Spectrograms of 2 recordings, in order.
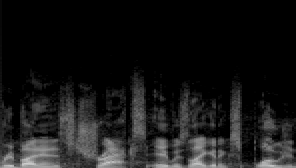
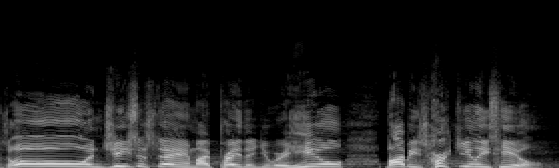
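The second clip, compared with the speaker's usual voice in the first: high, loud, forceful prayer shout; aggressive prayer warrior; 7 semitones higher, 4 dB louder than usual. Retold or imitated. Muscular minister loudly praying over pastor's injured heel. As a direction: pray over him like a warrior storming heaven. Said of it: "aggressive prayer warrior".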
